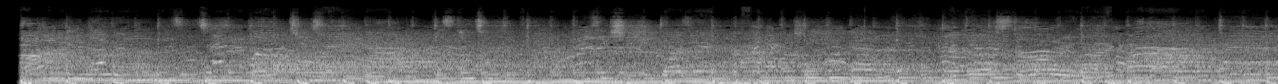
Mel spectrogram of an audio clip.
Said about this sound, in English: It's an enthusiastic crowd of girls singing at a recent professional women's hockey league game.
